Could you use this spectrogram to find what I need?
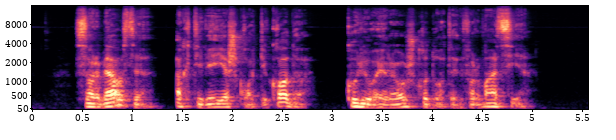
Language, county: Lithuanian, Kaunas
